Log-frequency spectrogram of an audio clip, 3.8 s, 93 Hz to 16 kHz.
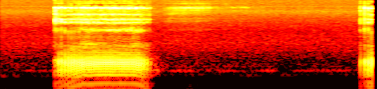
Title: French bulldog - Kuzu - Snoring like a human! What to expect when a 4. month old - LOUD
